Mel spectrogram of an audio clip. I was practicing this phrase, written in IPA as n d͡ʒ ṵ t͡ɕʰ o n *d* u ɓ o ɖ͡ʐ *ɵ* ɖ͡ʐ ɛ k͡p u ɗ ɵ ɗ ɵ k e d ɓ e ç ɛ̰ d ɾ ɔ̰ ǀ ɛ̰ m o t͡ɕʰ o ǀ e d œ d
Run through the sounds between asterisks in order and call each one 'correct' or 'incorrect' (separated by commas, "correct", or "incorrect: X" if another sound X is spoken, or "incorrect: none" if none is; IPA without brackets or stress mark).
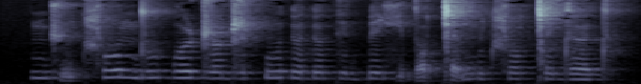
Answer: correct, incorrect: ɔ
